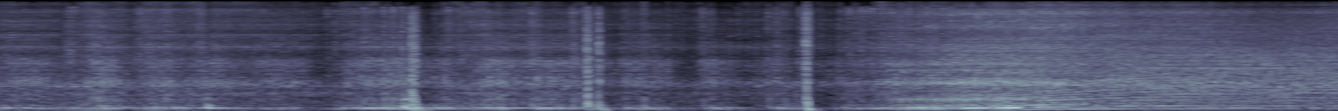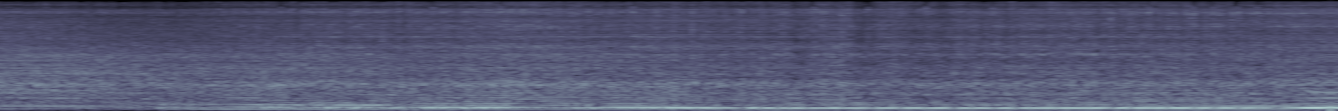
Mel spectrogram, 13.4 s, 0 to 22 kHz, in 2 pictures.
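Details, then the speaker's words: 1959 Ford Taunus 17M first start in the USA after carbs leaking fuel while cranking: catches after a few seconds and settles into a quiet, even idle with no knocks or misses; sounds healthy. "he's alive oh my god i like it it's actually quiet that's great it really does sounds fabulous"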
